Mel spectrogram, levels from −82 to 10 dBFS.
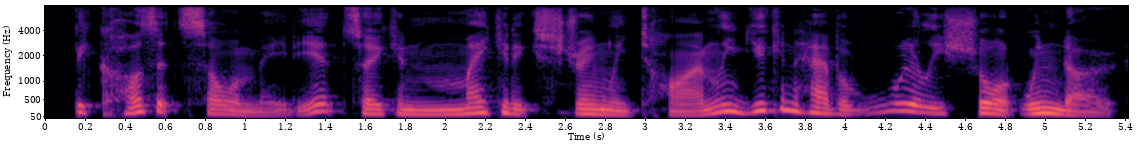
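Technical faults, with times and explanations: No technical faults can be heard in this speech recording. Nothing in the signal calls for a time or an explanation.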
